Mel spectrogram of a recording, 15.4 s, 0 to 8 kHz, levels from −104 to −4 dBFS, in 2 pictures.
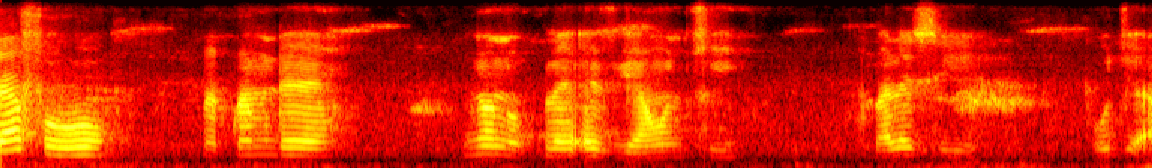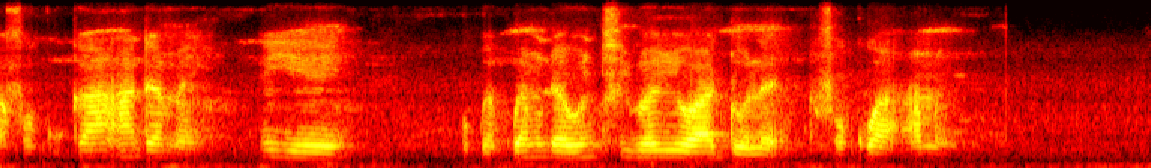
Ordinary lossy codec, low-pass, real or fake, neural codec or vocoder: Opus, 24 kbps; 7.2 kHz; real; none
